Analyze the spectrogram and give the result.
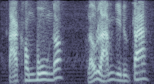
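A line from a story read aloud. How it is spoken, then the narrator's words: Angry shout. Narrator (Vietnamese): Mã Quan Tá tức giận mà quát lên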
